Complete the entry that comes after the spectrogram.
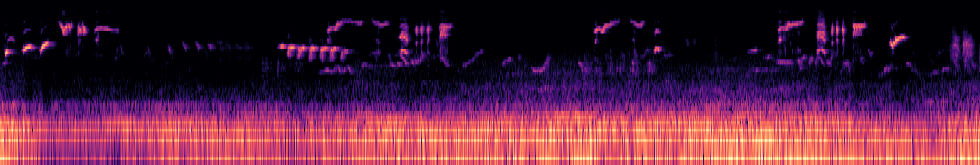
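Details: Orange-headed thrush giving a long, varied ngeplong song for prompting kept birds to sing: rich whistled phrases, quick trills and slurred notes in irregular bursts, over a steady low rumbling hum.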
